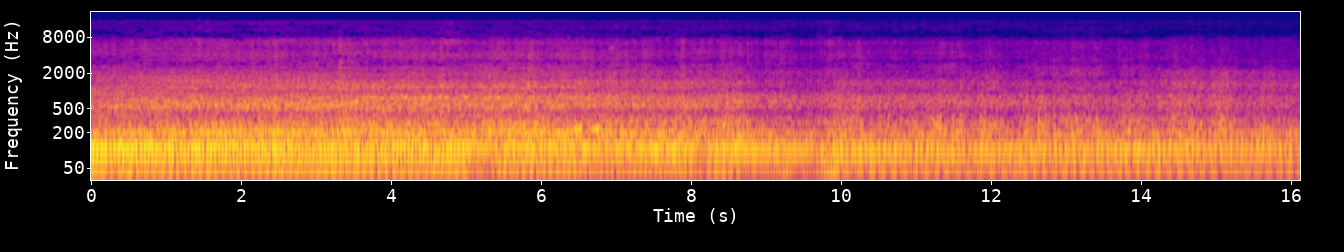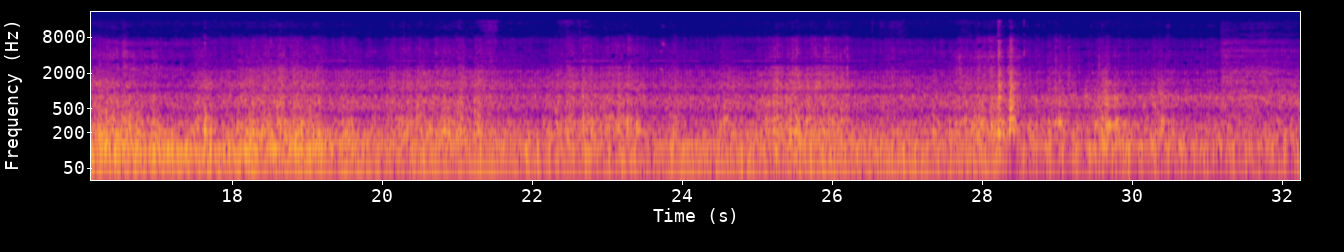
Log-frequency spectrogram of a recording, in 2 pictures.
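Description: Mahindra tractor diesel engines running steadily under load while pulling small round balers through paddy straw, with the balers' pickup and chamber machinery working. The engine hum is strongest for the first several seconds, then fades and leaves a rougher mechanical clatter, with one sharp knock near the end.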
